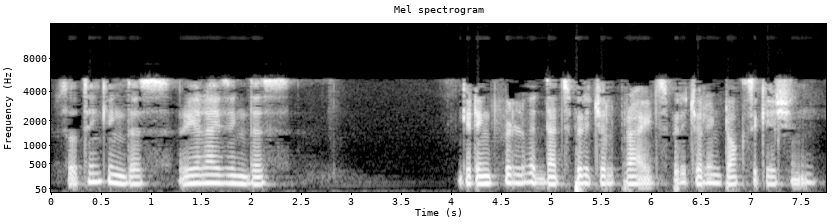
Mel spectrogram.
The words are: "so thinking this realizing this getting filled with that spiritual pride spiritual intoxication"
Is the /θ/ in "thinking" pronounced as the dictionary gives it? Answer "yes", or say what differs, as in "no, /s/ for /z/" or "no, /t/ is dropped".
no, /t/ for /θ/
